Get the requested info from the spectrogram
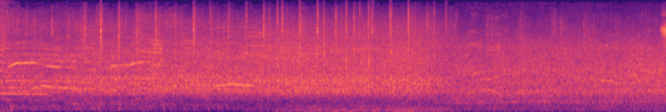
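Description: Large stadium crowd: a steady hubbub of many voices with scattered shouts and clapping.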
